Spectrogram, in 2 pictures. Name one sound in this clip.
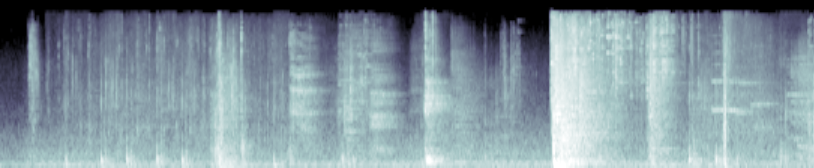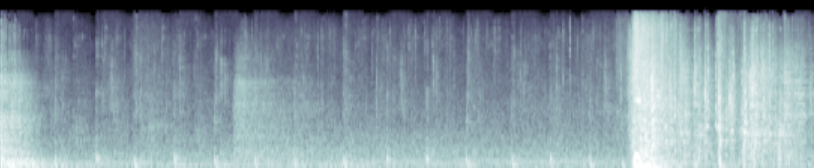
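Footsteps tread on a stone floor in an echoing hall.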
